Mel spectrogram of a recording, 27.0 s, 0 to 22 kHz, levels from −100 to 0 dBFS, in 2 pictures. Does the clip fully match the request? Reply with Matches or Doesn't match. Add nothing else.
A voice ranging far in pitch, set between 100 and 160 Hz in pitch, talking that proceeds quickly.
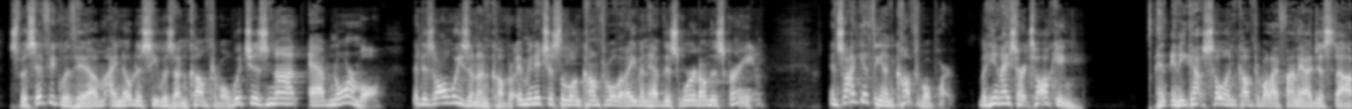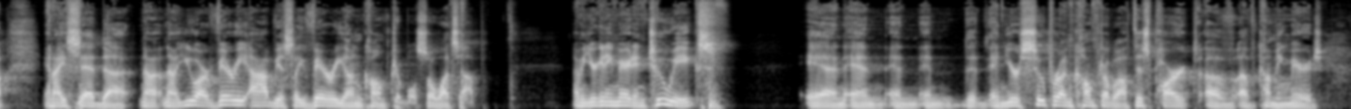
Matches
